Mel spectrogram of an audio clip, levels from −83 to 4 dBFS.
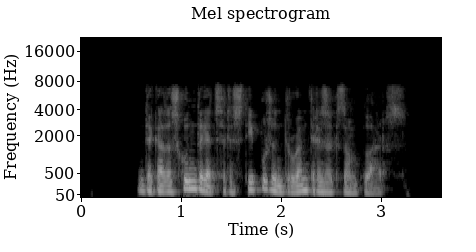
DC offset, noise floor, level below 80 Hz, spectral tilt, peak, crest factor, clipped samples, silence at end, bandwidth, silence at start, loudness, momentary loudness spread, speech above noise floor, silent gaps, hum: under 0.1%; -88 dBFS; -62 dBFS; -5.5 dB/octave; -18 dBFS; 20 dB; under 0.1%; 0.35 s; 8 kHz; 0.55 s; -37 LUFS; 15 LU; 51 dB; none; none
